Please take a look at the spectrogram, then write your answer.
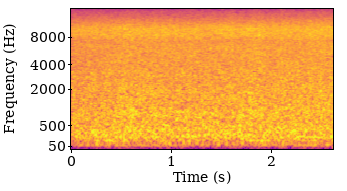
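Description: A Tennessee waterfall roars in a steady, loud, broadband rush of falling water, close by and unbroken, with no voices over it.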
